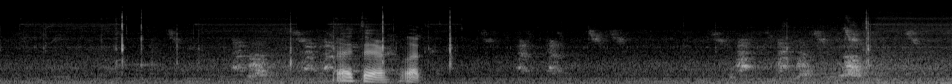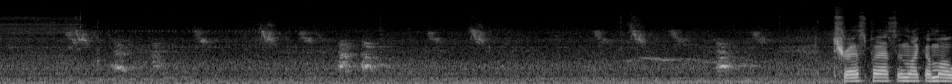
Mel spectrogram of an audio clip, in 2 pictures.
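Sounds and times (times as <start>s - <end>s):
low background hum: 0.0s - 19.0s
dog barking: 2.3s - 3.6s, 5.2s - 5.7s, 7.3s - 8.8s, 10.6s - 11.3s, 12.9s - 13.4s, 16.6s - 17.1s.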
